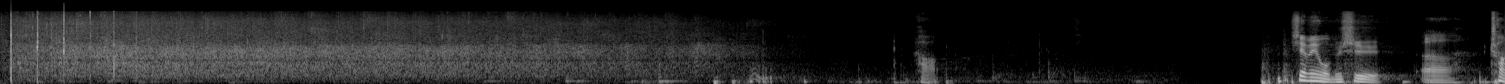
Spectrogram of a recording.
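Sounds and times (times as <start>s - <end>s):
audience applause: 0.0s - 8.0s
speech: 9.2s - 9.5s, 12.9s - 15.0s.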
